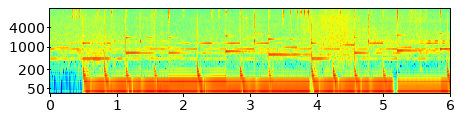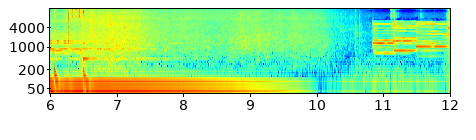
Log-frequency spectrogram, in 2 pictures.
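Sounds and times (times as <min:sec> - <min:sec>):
heavy bass: 0:00.5 - 0:09.5.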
